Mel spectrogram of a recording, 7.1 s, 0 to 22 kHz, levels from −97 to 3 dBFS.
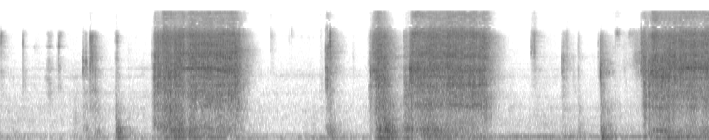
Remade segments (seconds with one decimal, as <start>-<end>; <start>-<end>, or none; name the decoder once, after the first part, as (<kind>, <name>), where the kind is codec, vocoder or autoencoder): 0.0-1.9 (codec, SNAC); 3.7-7.1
